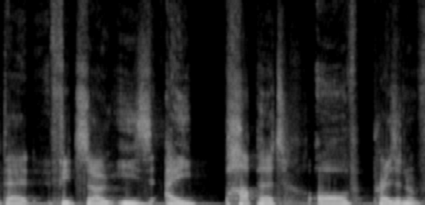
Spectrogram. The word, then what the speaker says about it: Fico: And Robert Fico, I always pronounce it Fico, but people always say it's Fico of how it's actually pronounced.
